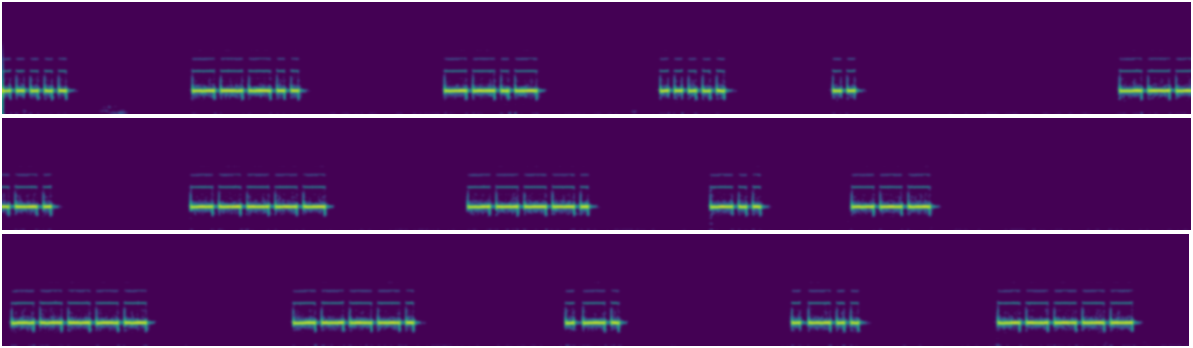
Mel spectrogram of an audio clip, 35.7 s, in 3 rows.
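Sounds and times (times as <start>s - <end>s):
morse code beeps: 0.0s - 0.7s, 1.9s - 3.0s, 4.4s - 5.4s, 6.6s - 7.3s, 8.3s - 8.6s, 11.2s - 12.4s, 13.8s - 15.2s, 16.6s - 17.8s, 19.0s - 19.5s, 20.4s - 21.2s, 23.9s - 25.3s, 26.7s - 28.0s, 29.4s - 30.0s, 31.7s - 32.4s, 33.8s - 35.1s.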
